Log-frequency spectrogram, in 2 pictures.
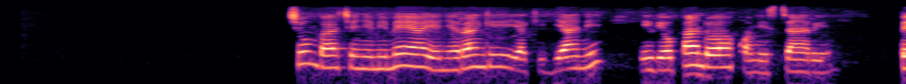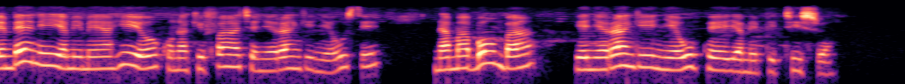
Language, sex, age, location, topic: Swahili, female, 36-49, Dar es Salaam, agriculture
